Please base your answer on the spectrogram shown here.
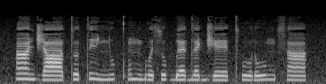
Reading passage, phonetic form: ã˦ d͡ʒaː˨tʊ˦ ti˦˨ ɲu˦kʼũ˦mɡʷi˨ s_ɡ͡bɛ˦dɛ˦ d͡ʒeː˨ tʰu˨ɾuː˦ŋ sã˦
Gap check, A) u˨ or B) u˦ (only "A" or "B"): B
